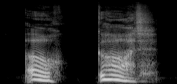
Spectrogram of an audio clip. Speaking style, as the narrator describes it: Draco groans

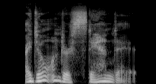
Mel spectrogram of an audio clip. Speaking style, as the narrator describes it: Merlin murmured

